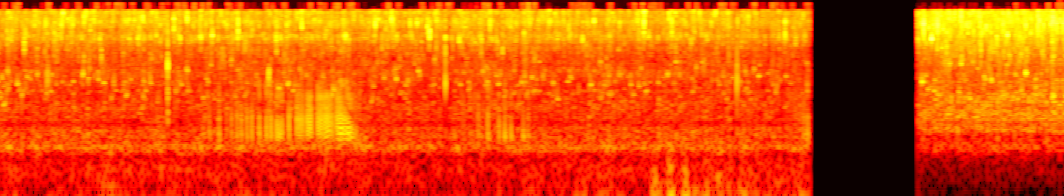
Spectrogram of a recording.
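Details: Toad in a pond giving a short, rapidly pulsed rattling trill that swells and fades over about a second, with scattered fainter croaks, over constant trickling water; a brief dead-silent gap breaks the recording near the end.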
